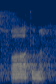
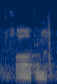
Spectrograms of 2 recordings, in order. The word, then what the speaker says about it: Fatima: But here, I think because the ta is heavy, it's Fatima, right? Right? Fatima.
